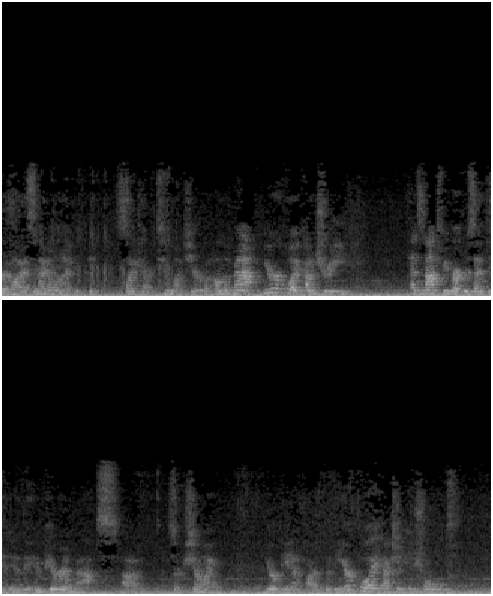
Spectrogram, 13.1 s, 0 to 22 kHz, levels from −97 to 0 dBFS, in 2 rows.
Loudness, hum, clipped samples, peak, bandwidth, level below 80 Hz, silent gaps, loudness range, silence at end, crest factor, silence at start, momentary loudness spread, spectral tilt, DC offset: -41 LUFS; none; under 0.1%; -22 dBFS; 10 kHz; -46 dBFS; none; 3 LU; 0 s; 18 dB; 0 s; 9 LU; -6.5 dB/octave; under 0.1%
